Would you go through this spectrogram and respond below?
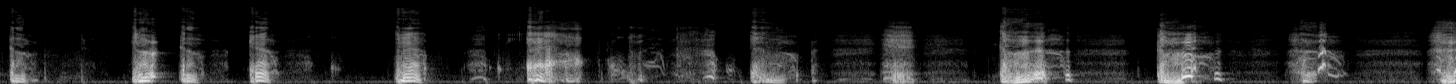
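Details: Adult, a little short of breath, in back-to-back coughing fits clipped together: harsh bursts about 40 a minute with throat clearing and breathy gasps between; repeated coughing fits.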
